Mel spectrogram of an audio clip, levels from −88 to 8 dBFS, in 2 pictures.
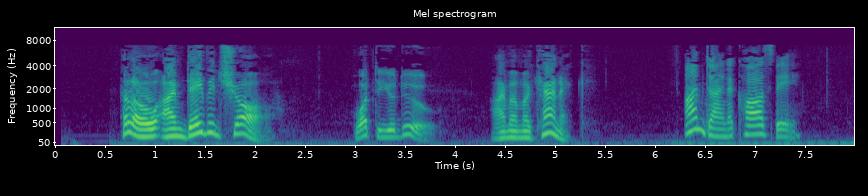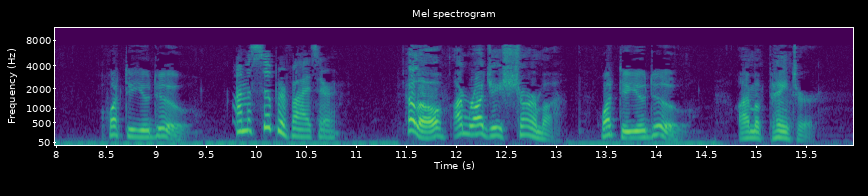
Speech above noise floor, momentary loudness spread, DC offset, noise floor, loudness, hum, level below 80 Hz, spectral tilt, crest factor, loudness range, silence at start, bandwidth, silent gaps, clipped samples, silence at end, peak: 40 dB; 15 LU; under 0.1%; -58 dBFS; -19 LUFS; none; -46 dBFS; -6 dB/octave; 18 dB; 6 LU; 0.65 s; 7.4 kHz; none; under 0.1%; 0.4 s; -2 dBFS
